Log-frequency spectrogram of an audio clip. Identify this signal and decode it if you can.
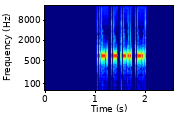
Morse code, heard as a keyed tone, about 51 wpm, 700 Hz. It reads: FALL
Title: Four Letter Words - 50wpm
